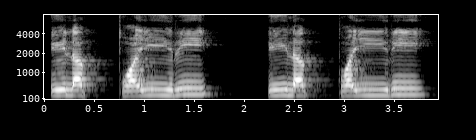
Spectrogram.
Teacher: را کے نیچے زیر ہوگی تو را کو باریک پڑھیں گے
